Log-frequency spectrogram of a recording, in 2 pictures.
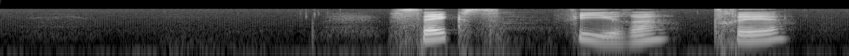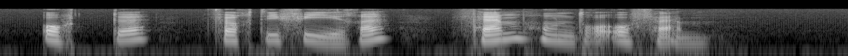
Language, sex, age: Norwegian, female, 53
